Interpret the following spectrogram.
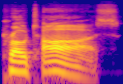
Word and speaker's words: Protas: Do we know how to pronounce Protas? Is it Protas? It's Protas.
